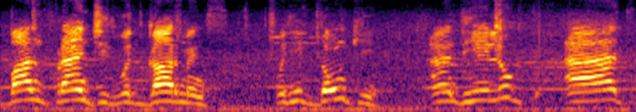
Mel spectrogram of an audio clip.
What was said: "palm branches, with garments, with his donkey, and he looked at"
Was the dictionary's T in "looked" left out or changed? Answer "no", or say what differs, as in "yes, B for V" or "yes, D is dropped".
no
